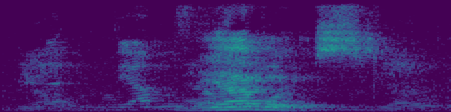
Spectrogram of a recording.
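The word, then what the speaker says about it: διάβολος: ¿Cómo se pronuncia esto? Eso es griego. Diabolos.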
